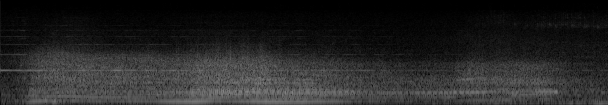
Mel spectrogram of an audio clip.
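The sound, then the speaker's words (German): A car drives away with a steady, moderately loud engine drone that swells slightly midway and then drops off near the end. “Sie fahren davon.”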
